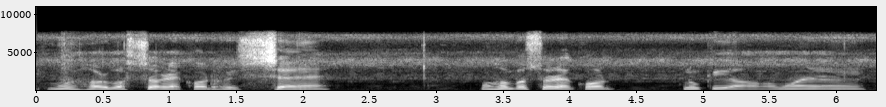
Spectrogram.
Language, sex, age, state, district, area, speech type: Assamese, male, 18-30, Assam, Lakhimpur, rural, spontaneous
